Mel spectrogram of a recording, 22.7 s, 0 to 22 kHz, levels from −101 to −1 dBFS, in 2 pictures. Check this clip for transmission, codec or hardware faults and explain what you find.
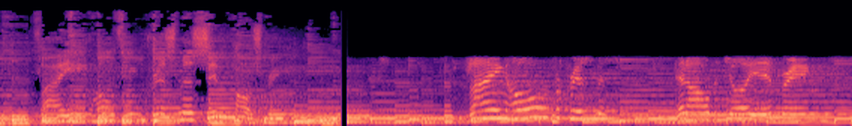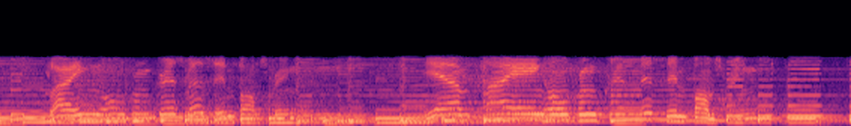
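One fault. From 4.54 s to the end, after an 80 ms gap, nothing above 3.2 kHz, quieter, new hiss: likely an input switched to a poorer device, not a codec bandwidth drop.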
